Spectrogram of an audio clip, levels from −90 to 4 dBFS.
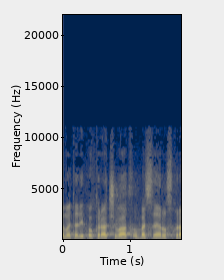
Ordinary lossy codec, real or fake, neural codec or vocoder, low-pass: MP3, 48 kbps; fake; autoencoder, 48 kHz, 32 numbers a frame, DAC-VAE, trained on Japanese speech; 14.4 kHz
